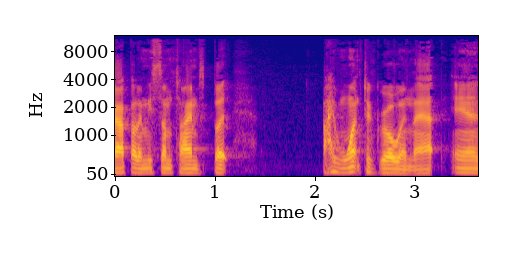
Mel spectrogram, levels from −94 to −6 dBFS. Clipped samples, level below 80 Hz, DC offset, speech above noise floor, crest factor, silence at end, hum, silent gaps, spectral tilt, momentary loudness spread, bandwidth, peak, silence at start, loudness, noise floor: under 0.1%; -58 dBFS; under 0.1%; 48 dB; 22 dB; 0 s; none; none; -5.5 dB/octave; 6 LU; 11.5 kHz; 0 dBFS; 0 s; -22 LUFS; -69 dBFS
